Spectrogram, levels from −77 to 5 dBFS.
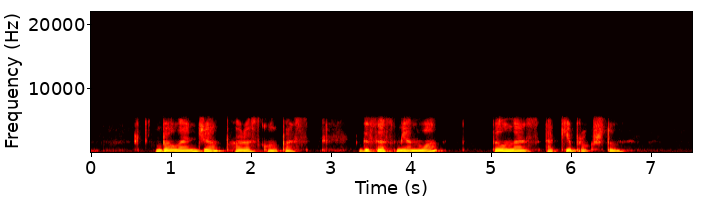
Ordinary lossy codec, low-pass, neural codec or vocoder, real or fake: Opus, 16 kbps; 5.4 kHz; codec, 16 kHz, 4.8 kbps, FACodec; fake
